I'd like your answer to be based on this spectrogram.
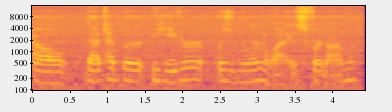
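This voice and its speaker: A woman with a fairly low pitch is heard with audible room echo and noticeable background noise. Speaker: vlogger. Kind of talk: casual rant to camera. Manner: halting, many fillers and restarts.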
